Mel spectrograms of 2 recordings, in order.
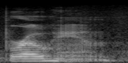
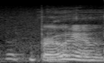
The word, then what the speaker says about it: Brougham: Is that how you say it? Brougham. But everybody says Brougham because it's funnier. I mean, I'm from the South. Broham is like a normal word. It's true. You just put the extra syllable in there, and it does sound right around here, huh?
